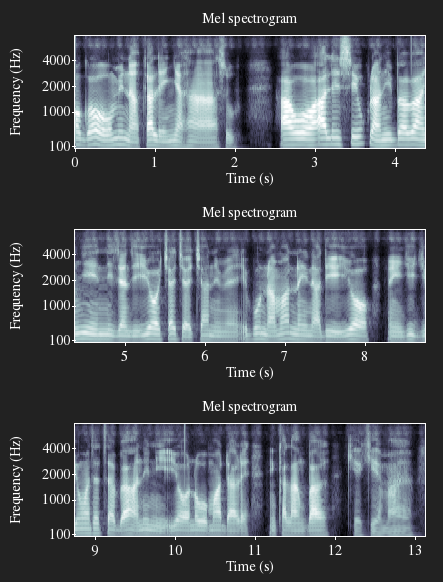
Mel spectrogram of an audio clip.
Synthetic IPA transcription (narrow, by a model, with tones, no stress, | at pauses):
ɔ˧ɡɔ˨˦wo˦mi˦na˨ka˦le˧˦ɲ˦a˦˨ɦa˦˨˧so˨ | a˨wɔ˧a˧le˦se˦u˦ka˨ni˧˦ba˦ba˦ɲi˦˧ni˨˧˨d͡ʒa˨n˨i˨jɔ˦˧˦t͡ʃa˦˨t͡ʃa˨t͡ʃa˦ni˧mɛ˧ḛ˧˦bu˦na˨ma˦na˧n˨a˨di˨e˨jɔ˦ | ḛ˨ɲi˨d͡ʒi˦˨d͡ʒi˦wã˦ta˦ta˦˨ba˨˦ha˨ne˦˨ni˨ḛ˨jɔ˦˧˦no˦wo˧˦ma˦da˧ɾɛ˧˨nḭ˨˦ka˧la˧˦ɡ͡ba˦ | ki˨ɛ˨ki˨ɛ˨ma˨˦ja˨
